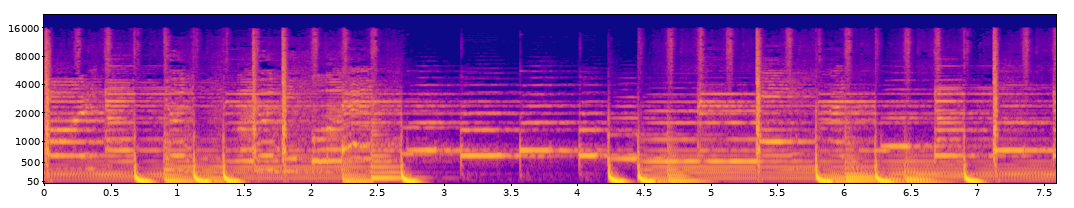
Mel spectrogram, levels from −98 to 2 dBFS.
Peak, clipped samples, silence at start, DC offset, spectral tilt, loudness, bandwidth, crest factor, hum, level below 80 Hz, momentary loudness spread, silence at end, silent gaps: 0 dBFS; under 0.1%; 0 s; under 0.1%; -6 dB/octave; -15 LUFS; 15.5 kHz; 12 dB; none; -16 dBFS; 9 LU; 0 s; none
